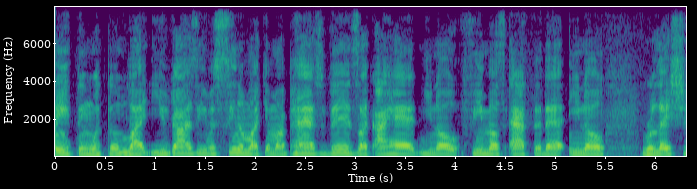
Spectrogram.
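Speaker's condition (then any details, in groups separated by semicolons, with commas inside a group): No condition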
